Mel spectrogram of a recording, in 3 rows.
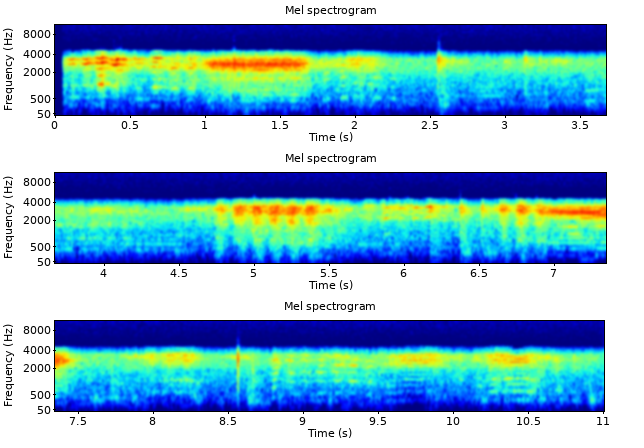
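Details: Young goats from the 2010 crop of kids give loud, nasal, wavering bleats in bursts near the start, middle and end, with quieter bleating and shuffling between them.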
